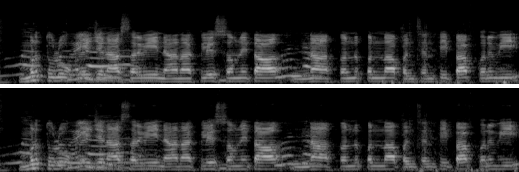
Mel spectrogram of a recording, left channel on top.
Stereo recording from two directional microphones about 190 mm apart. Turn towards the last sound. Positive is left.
turn(degrees=15)  # may be behind; listen again after turning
